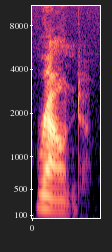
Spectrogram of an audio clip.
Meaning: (adjective) Of shape: 1. Circular or cylindrical; having a circular cross-section in one direction 2. Spherical; shaped like a ball; having a circular cross-section in more than one direction
- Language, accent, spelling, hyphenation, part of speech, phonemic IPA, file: English, US, round, round, adjective / noun / preposition / adverb / verb, /ˈɹaʊ̯nd/, En-us-round.ogg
